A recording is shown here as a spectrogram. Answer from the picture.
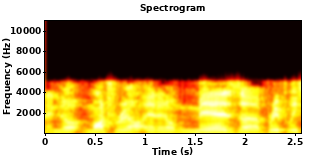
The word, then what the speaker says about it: Montreal: Yeah, I gotta say too, I'm French-American, so I gotta say it correctly. It's Montreal, ladies and gentlemen.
